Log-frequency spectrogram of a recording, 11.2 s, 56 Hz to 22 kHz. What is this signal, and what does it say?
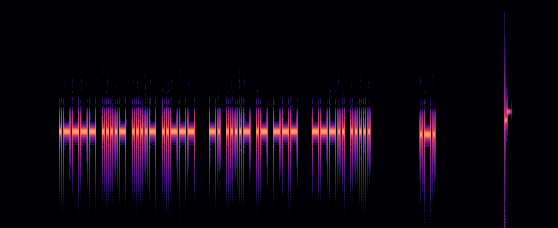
Morse code, heard as a keyed tone, about 28 wpm, 700 Hz. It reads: 1442 N4AO 85 R
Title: Worked All Europe DX Contest - QTC Exchange - 28wpm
